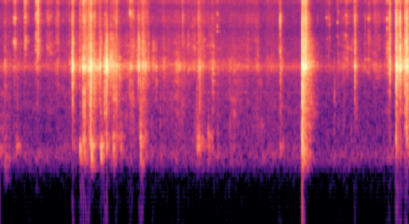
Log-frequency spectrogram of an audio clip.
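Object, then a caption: Reformed gym chalk block on a metal tray. Large solid chunks of pink-dyed reformed gym chalk are broken apart and crumbled into pieces and dust by fingertips and nails on a metal tray. Bright, dry snaps and gritty crunches come in scattered bursts, with a faint high ring from the tray and one sharp crack near the end.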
